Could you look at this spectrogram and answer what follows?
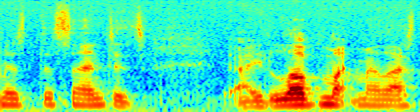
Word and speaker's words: Dicent: So the original pronunciation of Dicent is actually Dicent. And so it has a French background.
